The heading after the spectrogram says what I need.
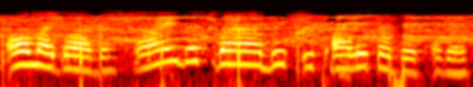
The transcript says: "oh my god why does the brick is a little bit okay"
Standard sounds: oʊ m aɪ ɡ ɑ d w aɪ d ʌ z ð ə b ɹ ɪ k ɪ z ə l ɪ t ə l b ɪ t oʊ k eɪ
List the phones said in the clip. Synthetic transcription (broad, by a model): oʊ m aɪ ɡ ɑ d w aɪ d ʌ s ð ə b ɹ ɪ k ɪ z ə l ɪ t ə l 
